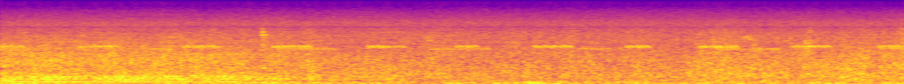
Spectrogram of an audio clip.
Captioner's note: crickets chirping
